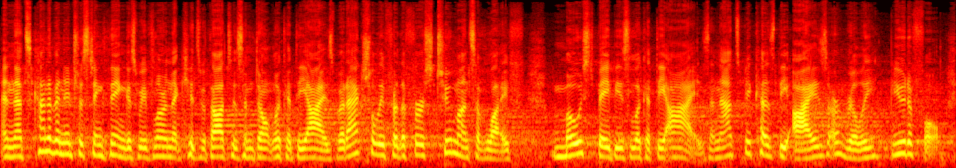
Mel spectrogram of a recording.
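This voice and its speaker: With noticeable background noise, a woman talks at a very fast pace with hardly any pauses. Her pitch is fairly low and varies in an ordinary way. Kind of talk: keynote lecture.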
